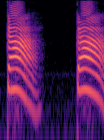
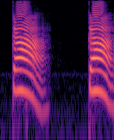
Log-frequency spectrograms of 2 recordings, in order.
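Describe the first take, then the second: No difference in how they are said.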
